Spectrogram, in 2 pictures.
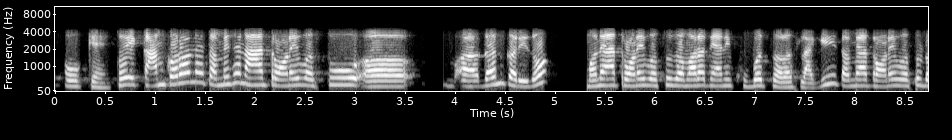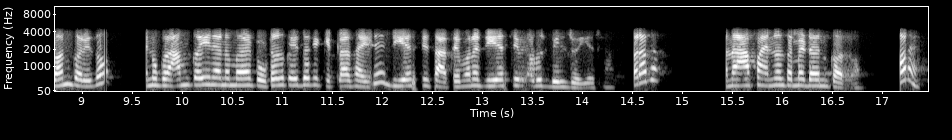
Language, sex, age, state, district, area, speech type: Gujarati, female, 18-30, Gujarat, Ahmedabad, urban, conversation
